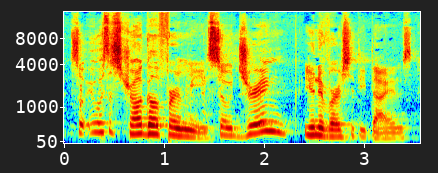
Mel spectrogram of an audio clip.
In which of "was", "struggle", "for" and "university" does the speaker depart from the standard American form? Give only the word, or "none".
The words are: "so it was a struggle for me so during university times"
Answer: was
